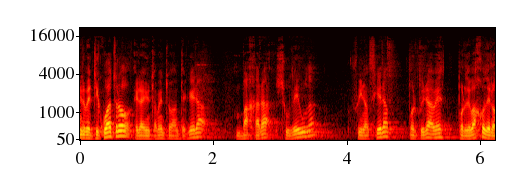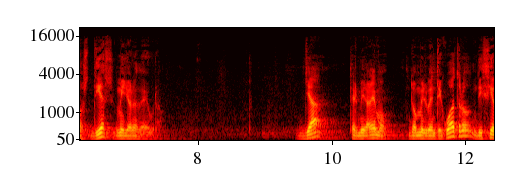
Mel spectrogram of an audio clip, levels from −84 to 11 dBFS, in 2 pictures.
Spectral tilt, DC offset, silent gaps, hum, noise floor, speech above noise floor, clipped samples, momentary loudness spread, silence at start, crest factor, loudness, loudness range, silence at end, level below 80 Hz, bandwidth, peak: -6.5 dB/octave; under 0.1%; none; none; -61 dBFS; 35 dB; under 0.1%; 13 LU; 0 s; 20 dB; -27 LUFS; 5 LU; 0 s; -64 dBFS; 16 kHz; -6 dBFS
